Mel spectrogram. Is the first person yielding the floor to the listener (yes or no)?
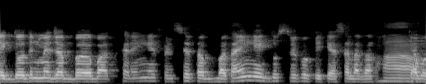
yes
